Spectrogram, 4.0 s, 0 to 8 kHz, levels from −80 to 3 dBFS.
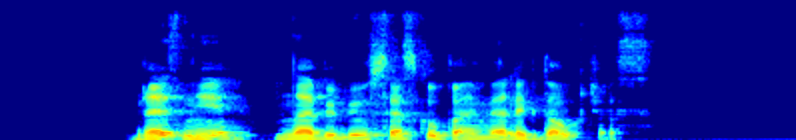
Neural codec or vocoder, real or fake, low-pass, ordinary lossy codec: none; real; 7.2 kHz; none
